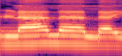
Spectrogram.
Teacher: மேல் நாவின் இரு பக்கம் தடித்து மேல் பற்களின் அடியை தொடுவதால் லகரம் தோன்றும்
